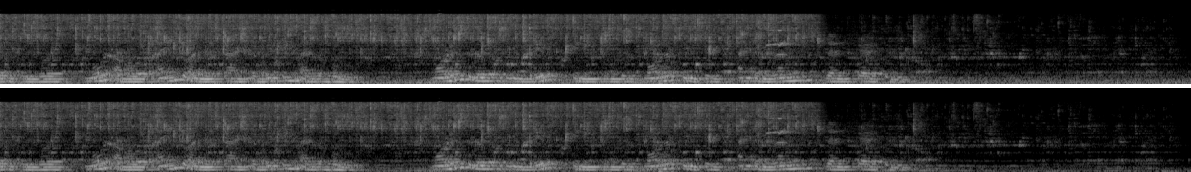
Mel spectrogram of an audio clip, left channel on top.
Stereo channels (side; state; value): left; noise; rumble, 15 dB below the sound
